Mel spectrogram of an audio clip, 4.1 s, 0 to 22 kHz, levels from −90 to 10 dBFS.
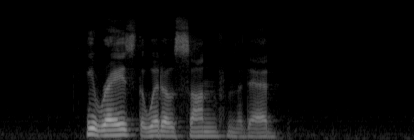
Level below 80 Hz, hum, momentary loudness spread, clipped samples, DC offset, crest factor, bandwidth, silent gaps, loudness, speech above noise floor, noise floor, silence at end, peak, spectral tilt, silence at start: -76 dBFS; none; 16 LU; under 0.1%; under 0.1%; 20 dB; 13.5 kHz; none; -39 LUFS; 39 dB; -78 dBFS; 1.4 s; -22 dBFS; -6 dB/octave; 0.85 s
